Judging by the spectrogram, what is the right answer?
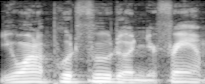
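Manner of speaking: put-on happy-go-lucky, carefree-sounding Texan accent. Answering what Bush's voice sounds like: George Bush voice. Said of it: "Like a happy-go-lucky Texan".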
